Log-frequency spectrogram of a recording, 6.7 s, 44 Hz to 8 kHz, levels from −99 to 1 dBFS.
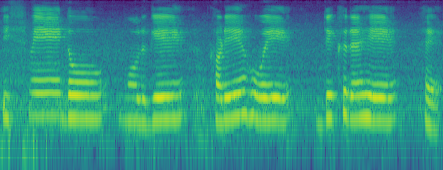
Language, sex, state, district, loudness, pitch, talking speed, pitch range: Hindi, female, Rajasthan, Jaipur, -14 LUFS, 210 Hz, 70 wpm, 200-220 Hz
